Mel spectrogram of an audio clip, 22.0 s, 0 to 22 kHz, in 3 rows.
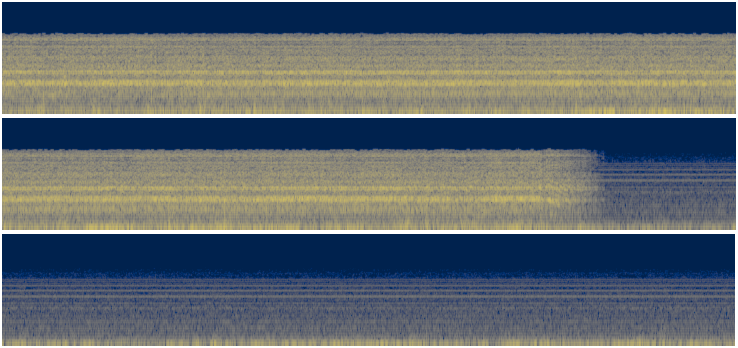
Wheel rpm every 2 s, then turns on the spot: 160, 160, 160, 160, 160, 160, 80, 0, 0, 0, 0.
none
